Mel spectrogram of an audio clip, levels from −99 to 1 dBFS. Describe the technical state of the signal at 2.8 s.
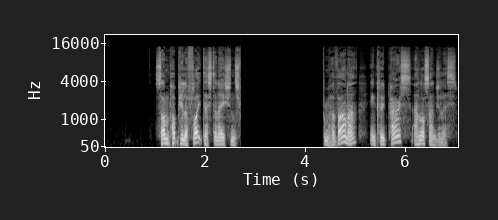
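At 2.8 s the audio has gone completely silent: right after "popular flight destinations" the speech halts at 2.71 s and nothing is heard until 4.36 s, when it picks up exactly where it left off. This is a rebuffering stall. The player exhausted its downloaded audio and paused until more data arrived, so no speech is lost, but about 1.65 s of dead air is inserted into the clip.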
